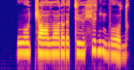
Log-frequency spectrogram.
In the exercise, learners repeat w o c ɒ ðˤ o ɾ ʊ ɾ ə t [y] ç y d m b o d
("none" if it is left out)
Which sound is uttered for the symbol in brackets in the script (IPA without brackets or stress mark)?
y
